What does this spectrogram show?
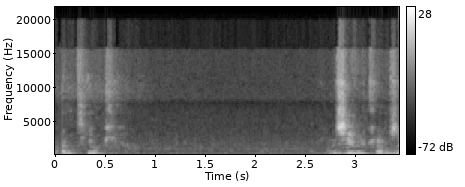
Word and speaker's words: Antioquia: Not Antigua, Antioquia.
